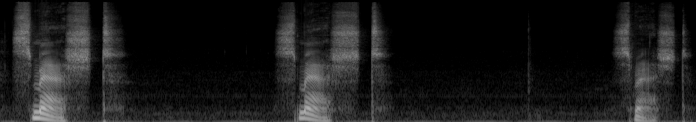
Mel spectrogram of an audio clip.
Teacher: we're looking at those voiceless sounds at the end of our verbs that make those past tense regular verbs into a t sound with that e d.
